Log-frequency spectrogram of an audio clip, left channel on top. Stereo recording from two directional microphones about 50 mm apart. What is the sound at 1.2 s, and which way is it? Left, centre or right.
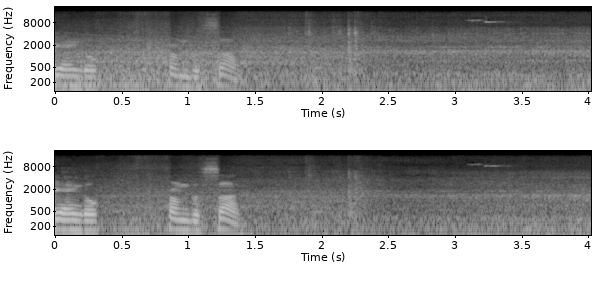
Speech, right.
